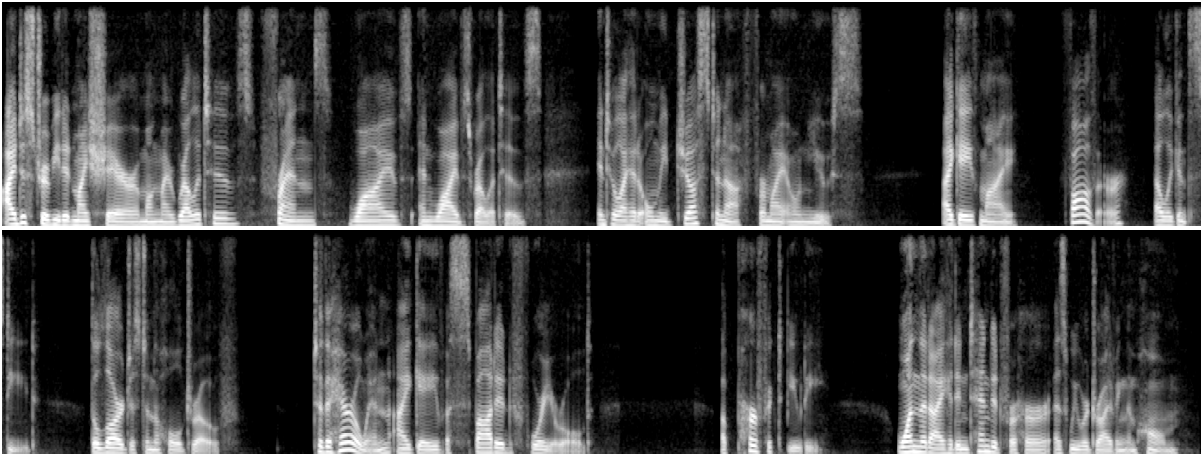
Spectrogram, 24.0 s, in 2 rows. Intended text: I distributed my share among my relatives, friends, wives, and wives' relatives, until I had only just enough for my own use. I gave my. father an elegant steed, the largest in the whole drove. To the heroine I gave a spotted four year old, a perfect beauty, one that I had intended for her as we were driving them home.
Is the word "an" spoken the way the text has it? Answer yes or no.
no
